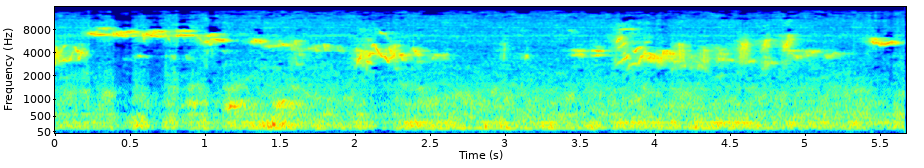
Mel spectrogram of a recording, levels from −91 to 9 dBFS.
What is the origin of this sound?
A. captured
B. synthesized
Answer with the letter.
B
